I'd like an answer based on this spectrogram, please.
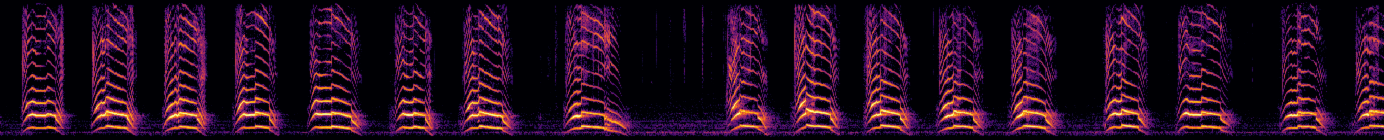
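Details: Norwegian Forest Cat kittens, European lines, kept at a cattery, meow persistently in a long run of high, arched cries, close to one per second, with a brief lull midway before the calling resumes.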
